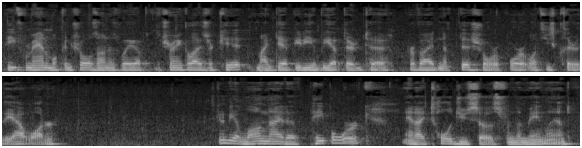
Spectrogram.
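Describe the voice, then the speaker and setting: A male actor as a steady sheriff's dispatcher on a long night shift. He has an American accent and a creaky, mid-pitched voice. His delivery is measured and tired, by the book, with faint rainy noise behind him. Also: lightly acted, rough recording. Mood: weary, dry. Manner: measured, procedural, hesitant pauses. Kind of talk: naturalistic audio drama acting.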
